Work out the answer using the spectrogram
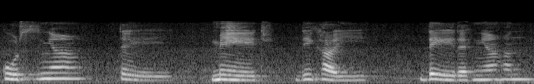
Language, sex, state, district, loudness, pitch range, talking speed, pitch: Punjabi, female, Punjab, Kapurthala, -17 LUFS, 200-240 Hz, 80 wpm, 225 Hz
